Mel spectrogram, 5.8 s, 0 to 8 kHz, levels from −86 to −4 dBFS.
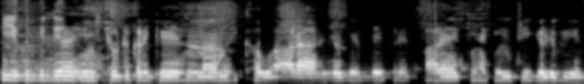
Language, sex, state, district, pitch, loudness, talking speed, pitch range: Hindi, male, Bihar, Darbhanga, 145 Hz, -17 LUFS, 185 wpm, 140-155 Hz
